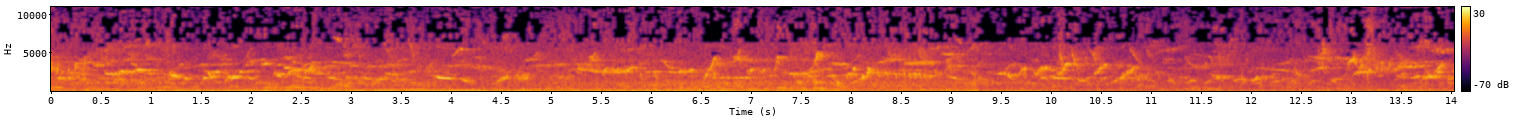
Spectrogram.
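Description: White-rumped shamas singing in dense, overlapping bursts of quick whistles, trills and chattering, as in a songbird contest, over a low background hum that fades about halfway through.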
